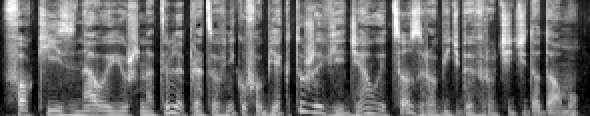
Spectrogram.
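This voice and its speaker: A man narrating a scripted children's audiobook in an expressive, measured storytelling manner. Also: mid-range voice, vocal fry, husky.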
